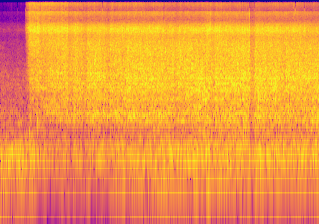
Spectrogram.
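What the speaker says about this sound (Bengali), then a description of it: "এবারে আমি চিকেনটাকে দিয়ে দেবো।" Chicken hits a hot pan and erupts into a loud, close, continuous sizzle that starts abruptly and holds steady with no talk.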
